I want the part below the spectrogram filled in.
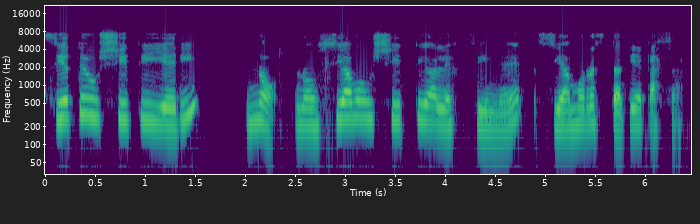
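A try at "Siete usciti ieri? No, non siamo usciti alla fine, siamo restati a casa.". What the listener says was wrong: Perfecto, súper.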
